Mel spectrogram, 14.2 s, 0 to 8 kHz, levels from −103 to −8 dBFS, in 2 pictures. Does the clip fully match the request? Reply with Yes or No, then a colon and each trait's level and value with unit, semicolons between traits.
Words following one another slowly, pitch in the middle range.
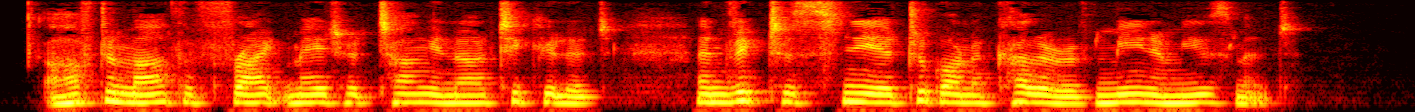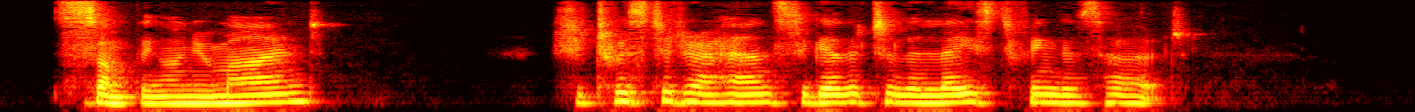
Yes: slow, 130 wpm; medium, 170 Hz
